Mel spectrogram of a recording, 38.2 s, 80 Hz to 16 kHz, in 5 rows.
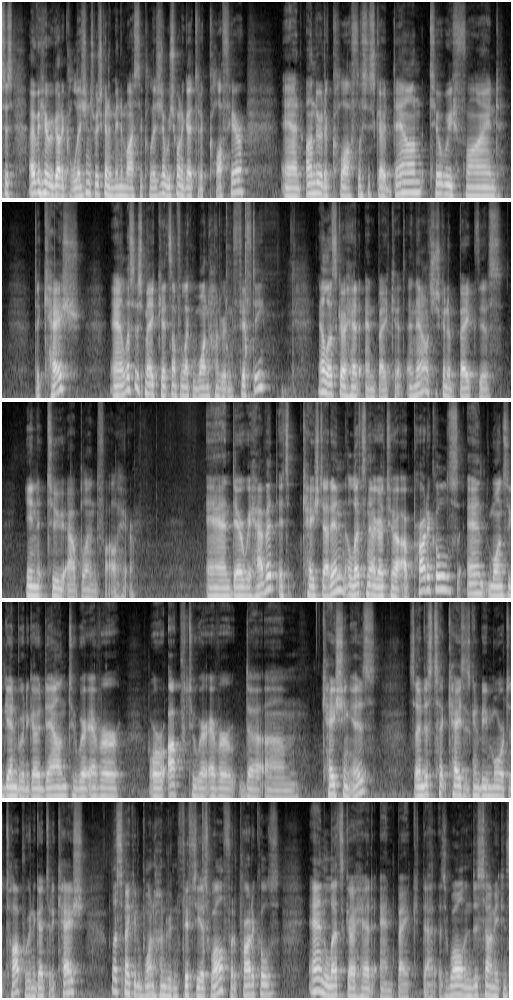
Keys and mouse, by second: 21.4-30.8 right drag.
